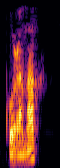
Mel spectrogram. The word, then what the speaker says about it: Куранах: Поселок Нижний Куранах, Алданский район. – Подождите, поселок Нижний. – Ага, Куранах. – Ку или Ко пишется? – Ку. – Куронах, правильно? – Нет, Кура.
